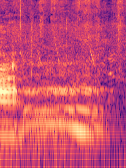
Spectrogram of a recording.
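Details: Cattle at a village cattle and goat market held on the Dhanpati Khola primary school ground; one long, low, drawn-out moo that sags in pitch toward its end, with a man talking over it and crowd murmur.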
